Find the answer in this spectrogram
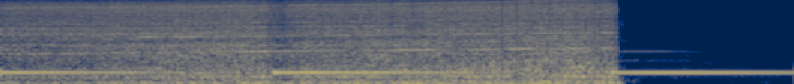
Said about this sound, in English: It's an Airbus plane, a good bird.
